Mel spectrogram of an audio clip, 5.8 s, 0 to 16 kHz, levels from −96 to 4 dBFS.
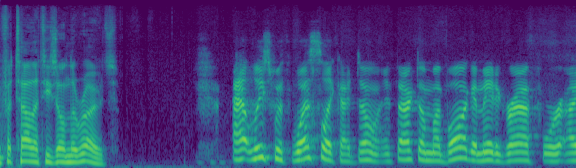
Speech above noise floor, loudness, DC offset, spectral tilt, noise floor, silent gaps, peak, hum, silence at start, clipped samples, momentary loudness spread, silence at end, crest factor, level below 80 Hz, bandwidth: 40 dB; -22 LUFS; under 0.1%; -6 dB/octave; -61 dBFS; none; -8 dBFS; none; 0 s; under 0.1%; 5 LU; 0 s; 14 dB; -62 dBFS; 13.5 kHz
